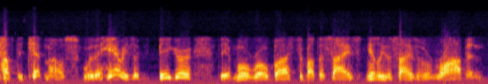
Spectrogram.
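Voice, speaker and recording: A man in a Massachusetts accent talks at a moderate pace. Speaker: bird expert. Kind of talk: radio interview.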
